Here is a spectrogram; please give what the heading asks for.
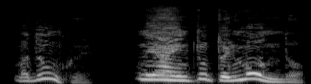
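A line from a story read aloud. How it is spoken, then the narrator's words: Exclaimed. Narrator (Italian): esclamò D'Artagnan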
